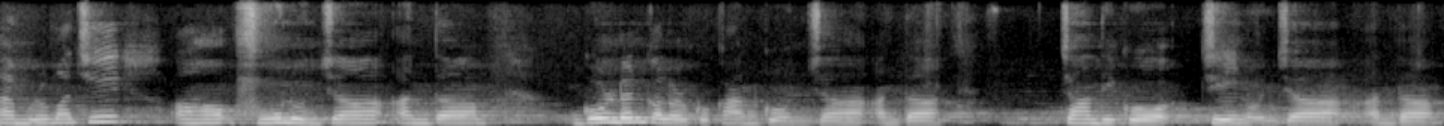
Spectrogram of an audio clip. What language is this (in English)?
Nepali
